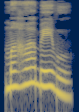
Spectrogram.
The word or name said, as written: ಮಹಾಬೇವು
